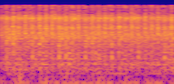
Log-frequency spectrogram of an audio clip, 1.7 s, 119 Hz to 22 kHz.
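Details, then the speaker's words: Mitsubishi Canter diesel engine just rebuilt after overhaul (valve clearance set 0.40, Meditran S oil), first start: dense even diesel clatter at steady idle, no misfire gaps or heavy knock; healthy fresh start. "alhamdulillah lancar berminyak ya untuk awal hidupnya seperti ini"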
